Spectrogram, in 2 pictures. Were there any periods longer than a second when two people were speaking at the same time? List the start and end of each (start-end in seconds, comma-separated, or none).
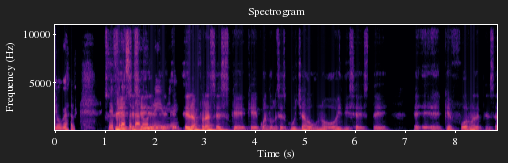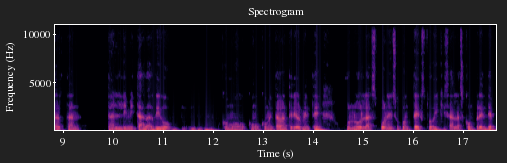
1.2-2.5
